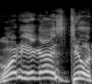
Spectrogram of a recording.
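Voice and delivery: high whiny mock of an old wrestler; old man whine. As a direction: squeak it out like a put-upon veteran. Old wrestler quoted in story.

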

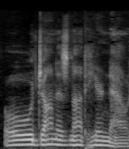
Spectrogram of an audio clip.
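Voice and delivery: ordinary delivery, nothing marked

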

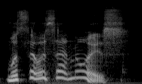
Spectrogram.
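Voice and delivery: high, hushed mock-startled question. Players hearing a noise, high startled question.

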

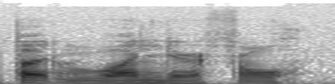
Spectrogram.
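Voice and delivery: normal talking voice

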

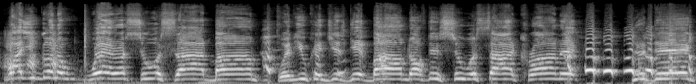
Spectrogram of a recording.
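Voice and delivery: high, loud put-on thug voice, drawn out; mock thug voice. Comedian inventing a Doc Raj joke, in a loud mock thug voice. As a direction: ham up a street comic's punchline slowly. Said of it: "Doc Raj in the house".

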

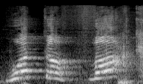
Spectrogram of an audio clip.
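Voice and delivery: high, loud, hugely drawn-out disbelief; imitating shocked outburst. Crash victim to the driver who hit him, incredulous. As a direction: stretch every word into a mock yell.

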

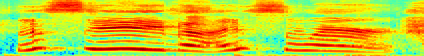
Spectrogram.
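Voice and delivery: high, loud wail over the scene; overwhelmed, close to tears; about to cry. Real, not acted. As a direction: wail it helplessly. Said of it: "It's gonna make me cry".

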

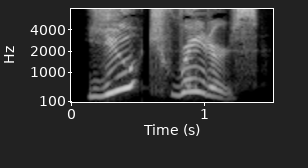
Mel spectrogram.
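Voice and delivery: hammed-up furious cry, short of a real scream. A narrator's reading. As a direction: draw out the outraged threat loudly. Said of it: "she screamed".

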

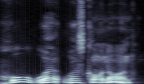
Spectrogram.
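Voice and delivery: high, puzzled call-out at a crowd; wide-eyed mock confusion; surprised who what. Baffled by crowd outside club.

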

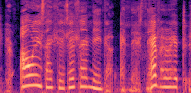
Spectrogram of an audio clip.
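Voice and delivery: high, soft mimicking sing-song; mocking. Mother imitates her worried daughter's tornado warnings, mocking. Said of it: "she's mocking me".

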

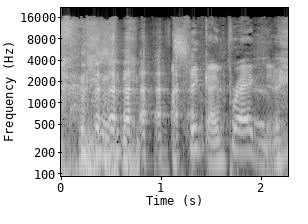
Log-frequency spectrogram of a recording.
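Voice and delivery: slow mock-serious between laughs; slow laughing joke. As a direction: drag it out while laughing.

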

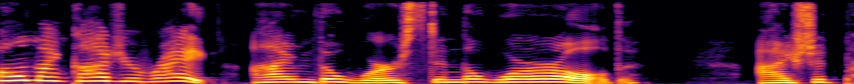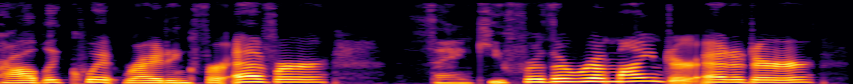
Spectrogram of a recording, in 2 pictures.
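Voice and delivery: hammed-up self-pitying outburst; mock despair. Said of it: "I might go".

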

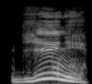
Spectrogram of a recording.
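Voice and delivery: usual speaking voice

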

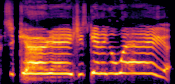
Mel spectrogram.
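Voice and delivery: high, loud, drawn-out yell for security; hammed-up slow-motion holler; imitated alarm shout. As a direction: mimic guards calling out in alarm. Imitating guards yelling for security.

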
